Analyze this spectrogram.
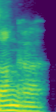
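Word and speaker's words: saññā: So perception in Pali is sangha, S-A-N-N-A, pronounced sangha.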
